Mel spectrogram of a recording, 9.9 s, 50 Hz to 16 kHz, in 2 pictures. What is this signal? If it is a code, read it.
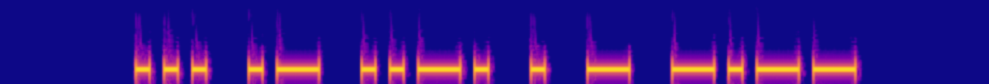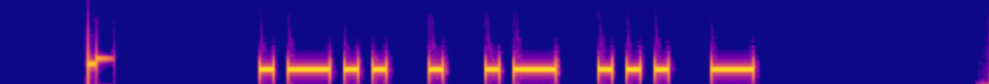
Morse code, heard as a keyed tone, about 17 wpm, 700 Hz. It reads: SAFETY LEAST
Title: Sentences from Top 700 Words - New Word Drill - 17wpm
